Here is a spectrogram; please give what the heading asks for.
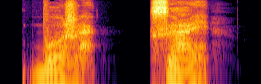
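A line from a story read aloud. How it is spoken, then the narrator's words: Muttered. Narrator (Russian): пробормотал он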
